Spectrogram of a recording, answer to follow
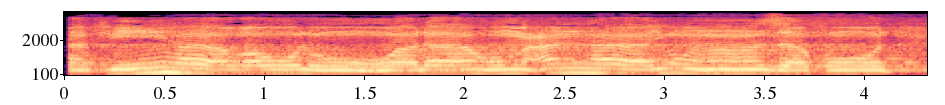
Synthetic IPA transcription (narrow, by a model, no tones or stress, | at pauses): fiːɦaːɣɑwlʊwalaːɦʊmʕanhaːjʊnzafuːn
